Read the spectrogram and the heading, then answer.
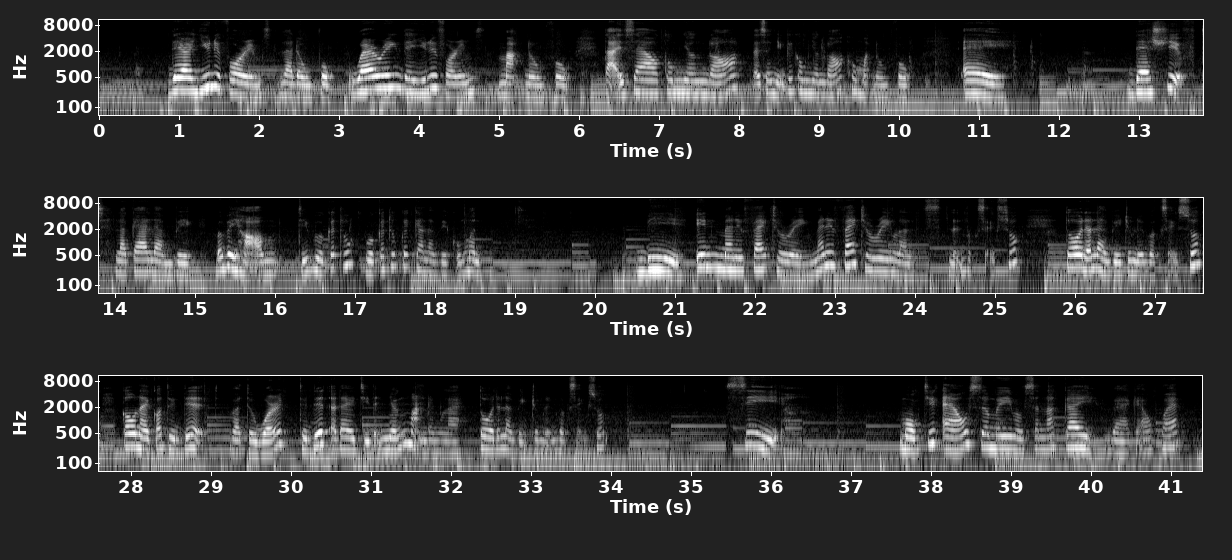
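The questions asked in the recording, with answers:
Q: Tại sao công nhân đó, tại sao những cái công nhân đó không mặc đồng phục?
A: A: bởi vì họ chỉ vừa kết thúc cái ca làm việc của mình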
